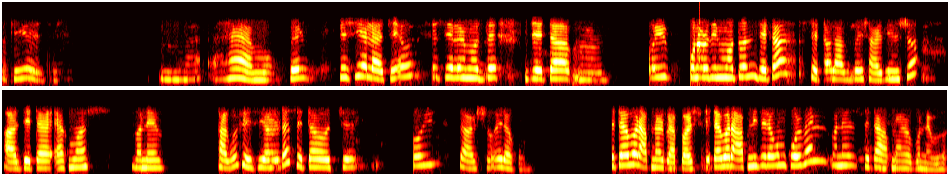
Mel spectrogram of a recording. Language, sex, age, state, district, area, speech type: Bengali, female, 18-30, West Bengal, Hooghly, urban, conversation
